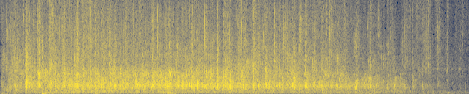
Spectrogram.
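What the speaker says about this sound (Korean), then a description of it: "힘찬 박수로 우리 선교사님" A church youth congregation at Sunday worship bursts into strong, sustained applause to welcome a missionary, a dense roar of many hands that holds steady for several seconds before tapering off.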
